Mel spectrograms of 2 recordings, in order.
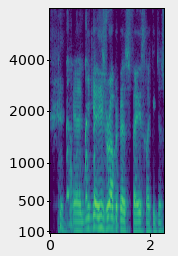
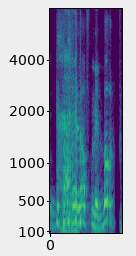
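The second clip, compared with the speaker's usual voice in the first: a Scottish captain roaring at the chaos on his boat; ship captain in a Scottish accent; 10 semitones higher, 6 dB louder than usual. Acted. GM voicing the Scottish captain, who yells at the brawlers to get off his boat. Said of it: "like that crazy guy from The Simpsons".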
